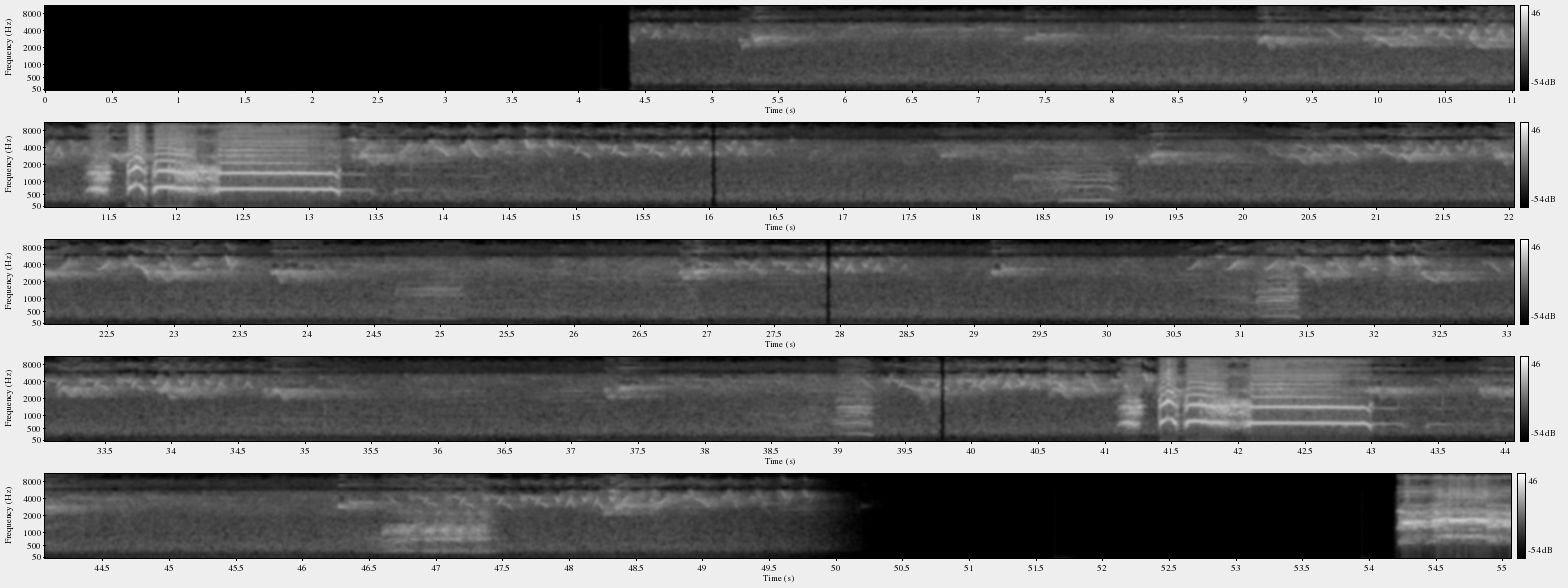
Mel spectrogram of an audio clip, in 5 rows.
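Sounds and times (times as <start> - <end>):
small birds chirping: 4.4 - 11.6, 13.2 - 41.8, 43.0 - 50.3
fowl calls: 11.3 - 14.4, 41.1 - 44.1
rooster crowing: 11.3 - 14.4, 41.1 - 43.8, 54.2 - 55.0.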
